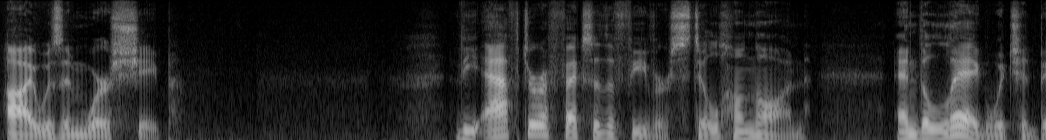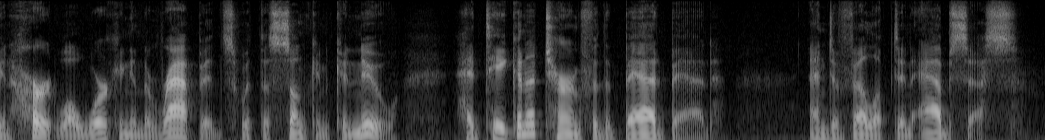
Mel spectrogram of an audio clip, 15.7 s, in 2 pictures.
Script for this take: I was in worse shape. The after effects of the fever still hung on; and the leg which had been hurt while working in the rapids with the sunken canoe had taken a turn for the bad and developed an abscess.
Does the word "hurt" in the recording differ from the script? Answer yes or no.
no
